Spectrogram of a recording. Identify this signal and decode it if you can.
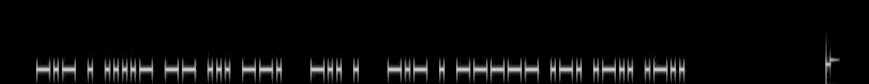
Morse code, heard as a keyed tone, about 28 wpm, 700 Hz. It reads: KE4MSG DE KE0RLL
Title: USA Callsign DE Callsign - 6 Characters - 28wpm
